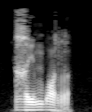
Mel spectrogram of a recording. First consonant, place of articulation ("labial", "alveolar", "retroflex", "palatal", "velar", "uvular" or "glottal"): uvular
